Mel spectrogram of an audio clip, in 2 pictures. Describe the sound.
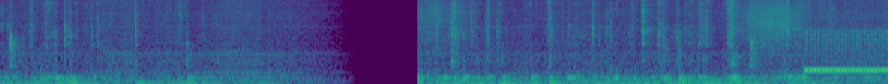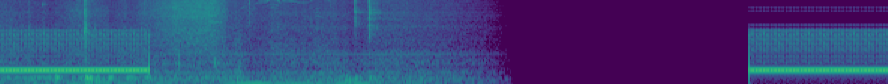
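A steady telephone dial tone sounds after a call disconnects, coming in two long unbroken stretches that stand out loudly against fainter background noise and tapping.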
